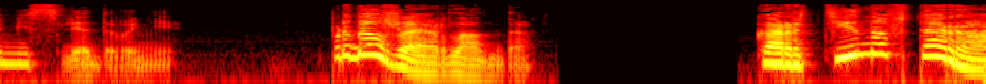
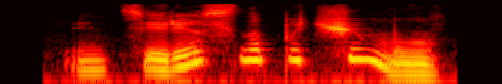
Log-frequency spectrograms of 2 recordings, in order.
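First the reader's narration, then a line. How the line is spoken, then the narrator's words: King's mutter. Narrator (Russian): пробормотал король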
